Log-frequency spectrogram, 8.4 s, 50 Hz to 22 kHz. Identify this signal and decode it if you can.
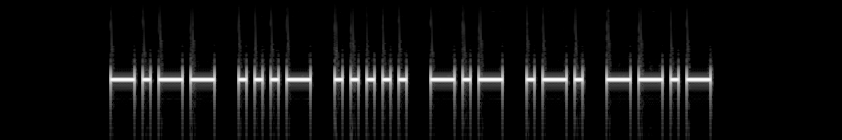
Morse code, heard as a keyed tone, about 15 wpm, 700 Hz. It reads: YV5KRQ
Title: DXCC-100 Call Signs - 6 Characters - Repeated 2x - 15wpm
